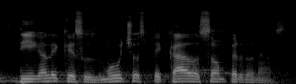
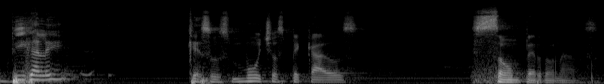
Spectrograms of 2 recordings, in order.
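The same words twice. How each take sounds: First: Lightly acted repeated instruction in one run; voice of the Lord. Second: Solemn, slow pronouncement dropping low; voice of the Lord. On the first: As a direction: restate it evenly without pauses. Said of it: "el Señor le dijo". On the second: Acted. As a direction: command first, then let each phrase sink with long pauses. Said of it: "el Señor le dice".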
